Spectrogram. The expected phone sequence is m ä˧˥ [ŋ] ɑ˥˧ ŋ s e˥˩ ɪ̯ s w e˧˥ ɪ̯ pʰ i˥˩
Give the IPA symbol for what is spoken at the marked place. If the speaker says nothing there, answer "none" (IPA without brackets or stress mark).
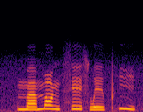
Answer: m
